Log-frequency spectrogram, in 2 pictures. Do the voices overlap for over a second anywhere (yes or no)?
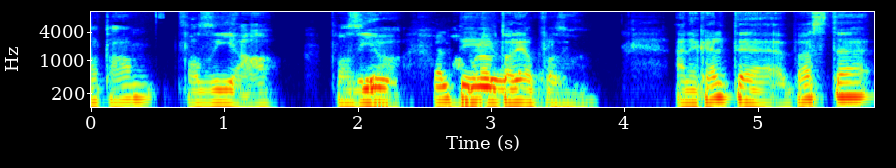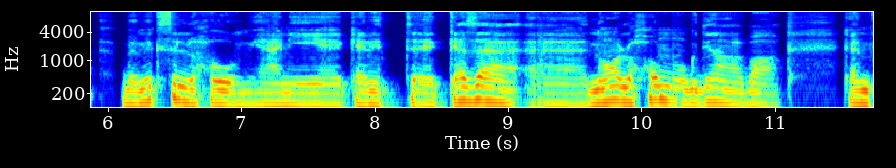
yes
